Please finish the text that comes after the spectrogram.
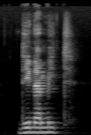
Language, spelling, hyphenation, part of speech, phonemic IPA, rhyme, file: Dutch, dynamiet, dy‧na‧miet, noun, /ˌdi.naːˈmit/, -it, Nl-dynamiet.ogg
- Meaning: dynamite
